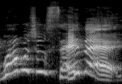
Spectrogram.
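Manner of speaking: high, loud mock-scandalised question; retold shocked protest. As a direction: re-enact calling out a coworker, loud and high. Retells own protest to coworker.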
